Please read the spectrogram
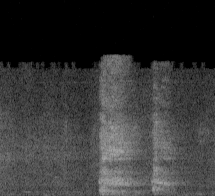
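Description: A man coughing: one sharp cough about a second in, followed by a shorter, weaker one.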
